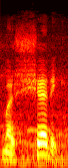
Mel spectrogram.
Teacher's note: The CH makes the soft sh sound like shoe. Machete. Put the stress on the second syllable and make the vowel like red in bed.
